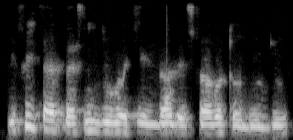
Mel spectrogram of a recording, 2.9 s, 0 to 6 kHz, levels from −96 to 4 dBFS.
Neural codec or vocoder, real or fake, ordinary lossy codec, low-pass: codec, 44.1 kHz, 2.6 kbps, SNAC; fake; none; 5.4 kHz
